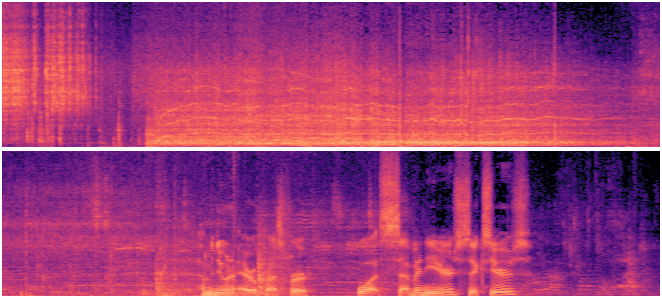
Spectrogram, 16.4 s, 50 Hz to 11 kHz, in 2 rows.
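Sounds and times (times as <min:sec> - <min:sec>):
electric coffee grinder grinding roasted coffee beans: 0:01.8 - 0:07.8
speech: 0:10.8 - 0:14.9.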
